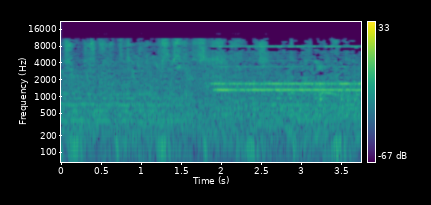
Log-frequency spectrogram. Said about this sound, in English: Hello? Why won't this phone work? Can you get that? I'm trying to answer it, but it just won't quit ringing. Oh, that phone only can be answered at the end time.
